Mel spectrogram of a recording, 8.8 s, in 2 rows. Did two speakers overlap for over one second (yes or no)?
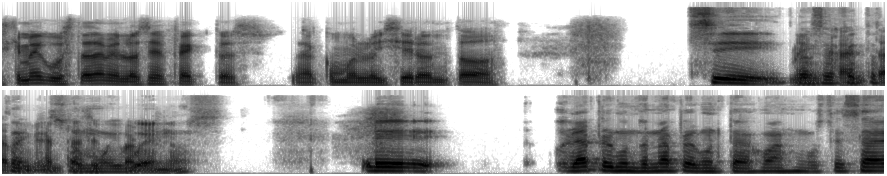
yes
